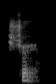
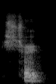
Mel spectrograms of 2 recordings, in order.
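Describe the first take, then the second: First: Whisper. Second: Said in the usual way. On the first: Shown as a demonstration. Whispered repeat of it's true.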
